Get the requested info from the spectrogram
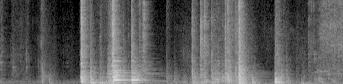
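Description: Baby potatoes rattling and tumbling in a nonstick air fryer basket as it is shaken to coat them in oil and seasoning: two loud bouts of clatter, the first about a second in, the second with a sharper knock near the end.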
